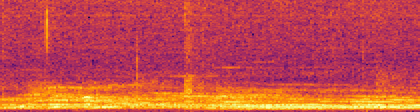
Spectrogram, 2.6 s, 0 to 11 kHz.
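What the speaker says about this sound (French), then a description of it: "Ce que vous entendez, c'est des chiens de traîneau, un attelage. C'est 25 chiens." A team of 25 sled dogs howls together at mealtime, a steady, layered chorus of sustained wavering howls heard at some distance outdoors with no break.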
